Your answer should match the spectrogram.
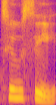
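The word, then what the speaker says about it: tusi: about with the toy the toy like pronounced like the number two in the letter c that is um David down thank you David let put myself up it's pronounced like 2C I could find the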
